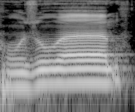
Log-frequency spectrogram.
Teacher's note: واو کے اوپر تنوین ہے، غنہ کریں گے. وقف کی صورت میں تنوین کو الف سے بدلیں گے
